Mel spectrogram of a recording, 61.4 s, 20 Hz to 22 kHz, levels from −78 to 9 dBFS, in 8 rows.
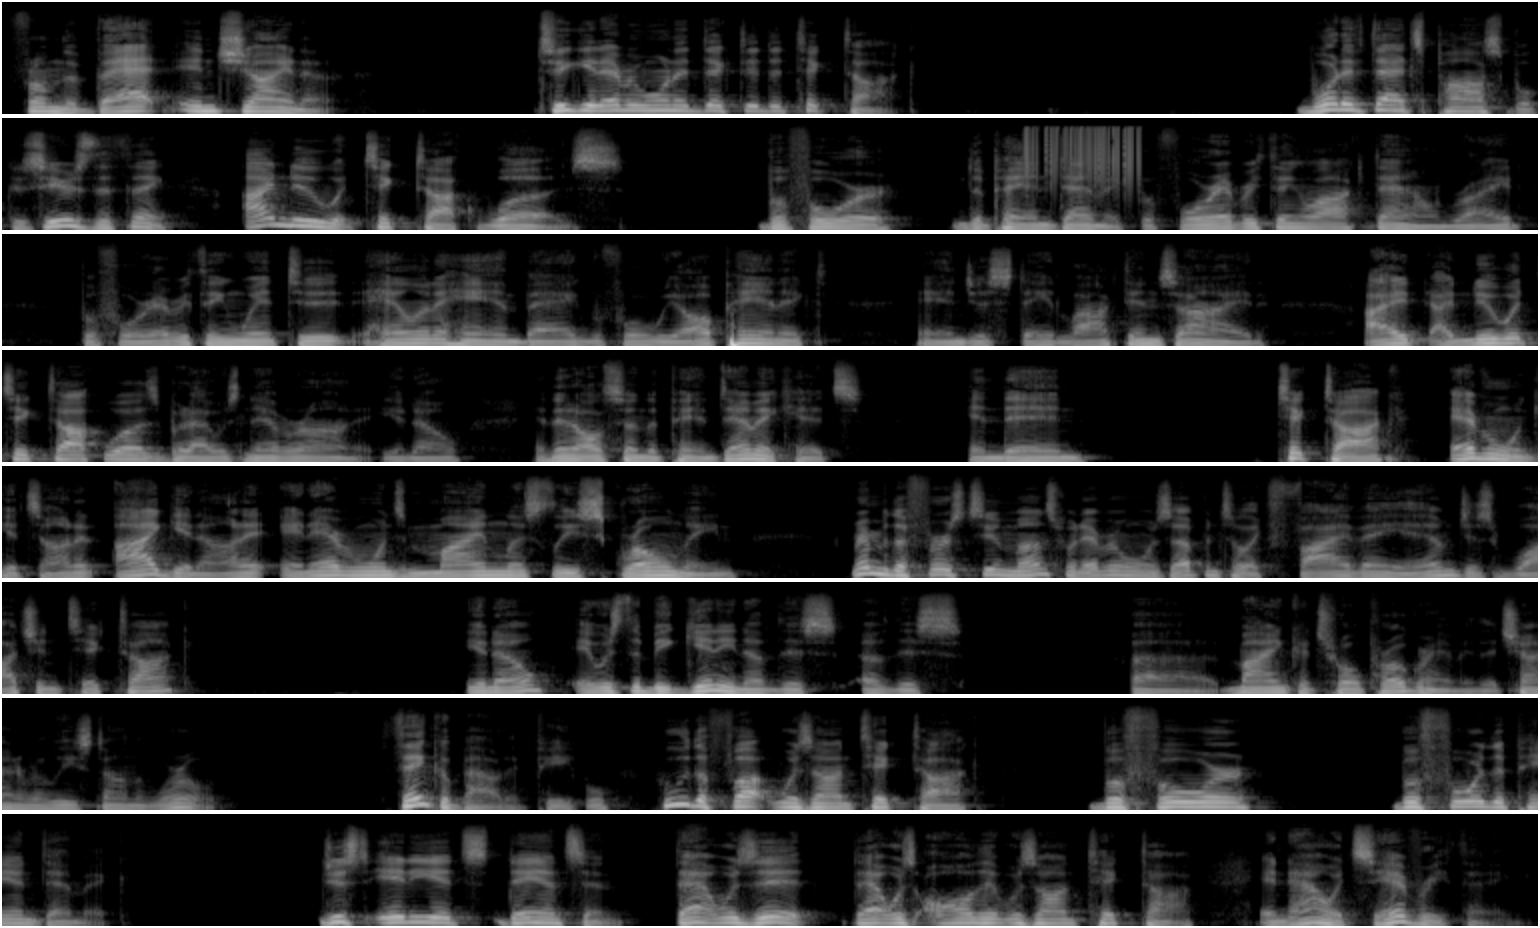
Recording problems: crackling; loud; at 13 s; 7 dB below the speech

